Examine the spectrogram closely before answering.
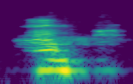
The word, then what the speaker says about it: Amr: And is it Amr or Amir? It's very hard to pronounce, but I'll give you a funny tip. It's, you say it the exact same way you're eating a burger. It's like Amr.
